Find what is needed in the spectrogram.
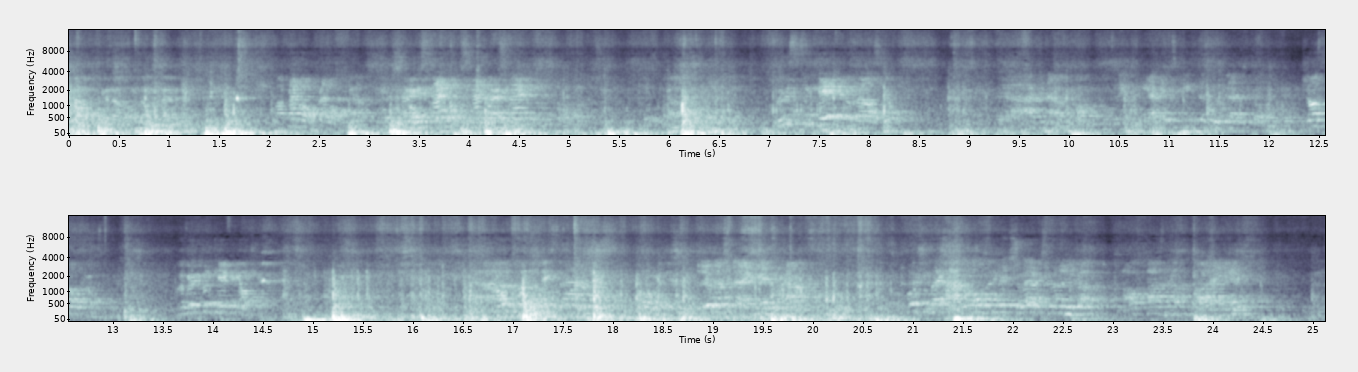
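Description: MMA fighters grappling and striking on a padded cage mat: repeated dull thuds and slams of bodies and blows, with people's voices shouting throughout.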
